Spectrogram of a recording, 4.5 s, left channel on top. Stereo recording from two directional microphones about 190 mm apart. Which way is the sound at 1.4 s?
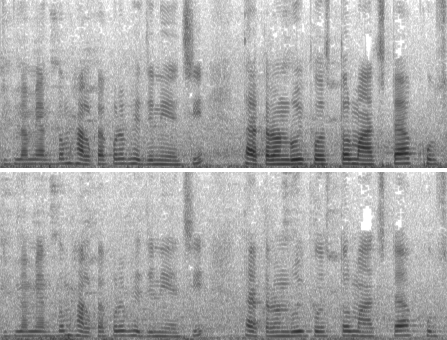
25° left (ahead or behind).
